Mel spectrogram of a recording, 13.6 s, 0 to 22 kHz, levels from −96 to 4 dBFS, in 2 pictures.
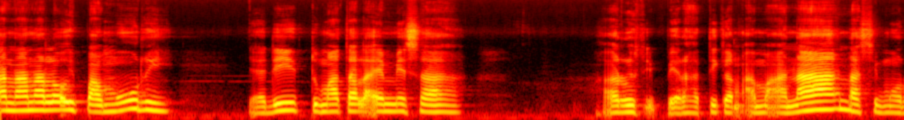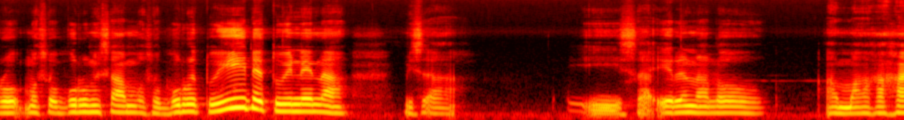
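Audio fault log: No technical faults are audible in the signal anywhere in the clip.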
